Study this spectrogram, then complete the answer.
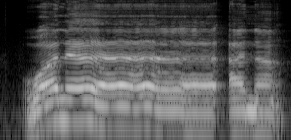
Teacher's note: لفظ انا کو ہم کھینچ کر نہیں پڑھتے، انا نہیں پڑھنا بلکہ انا، یعنی اس سے الف کو ہم نے نہیں پڑھنا، اس الف کی وجہ سے نون کو لمبا نہیں کریں گے۔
